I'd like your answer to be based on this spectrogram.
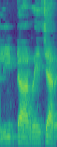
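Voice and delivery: Literature stretched out into separate syllables; slow syllable-by-syllable. Shown as a demonstration. Teacher breaks the word down for spelling, slow syllable-by-syllable. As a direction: sound out literature very slowly.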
